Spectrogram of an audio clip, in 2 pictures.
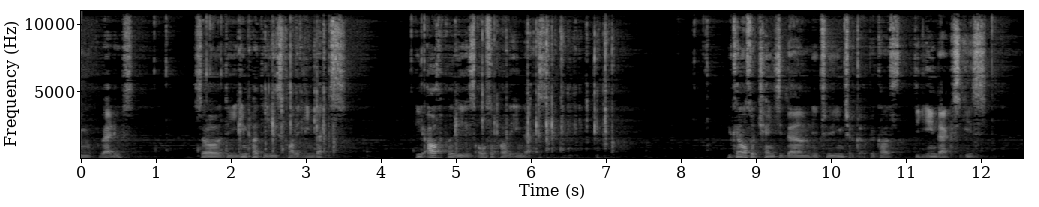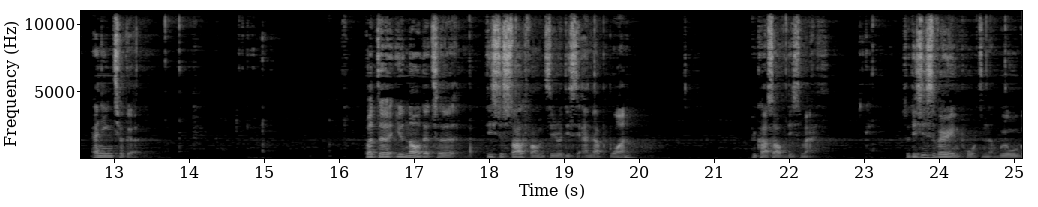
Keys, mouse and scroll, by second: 1.0 click, 1.6 click, 1.8-4.6 drag, 4.7-7.7 drag, 8.3-11.3 drag, 12.1-14.9 drag, 14.9 n, 15.9-17.7 middle drag, 17.7 d, 17.8-18.4 drag, 18.4-19.0 d, 19.2 click, 19.5-19.8 d, 22.1 click, 24.8-25.1 drag.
